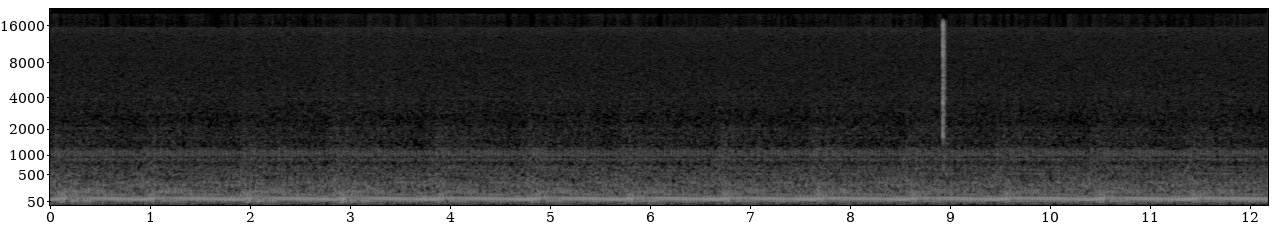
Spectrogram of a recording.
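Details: BMW 120d N47 diesel on cold start: idle revs surge and sag roughly once a second for over 2 minutes, with no helpful scanner codes. No rough idle on a warm restart after driving.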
